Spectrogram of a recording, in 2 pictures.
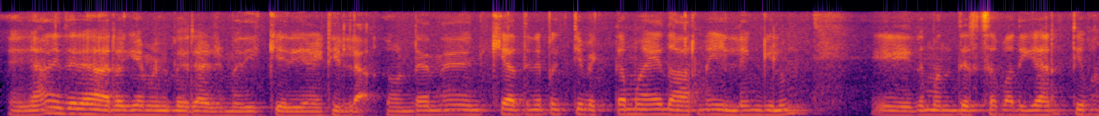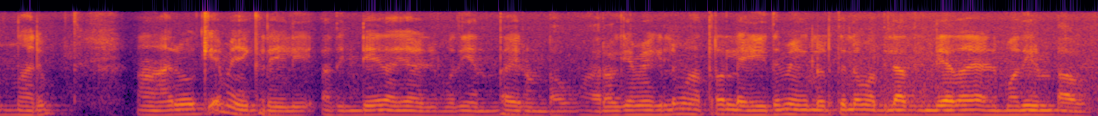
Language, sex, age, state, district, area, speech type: Malayalam, male, 18-30, Kerala, Wayanad, rural, spontaneous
